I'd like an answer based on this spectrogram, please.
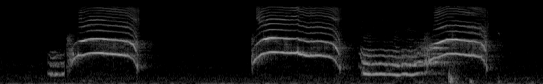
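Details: Indoor cats, with daddy cat Leo getting used to kittens: four loud, rich, arching meows, each rising then sliding down, the third lower and drawn out, about a second apart in a small room.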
